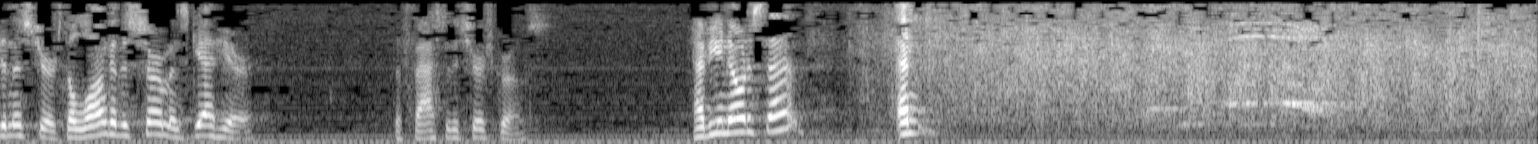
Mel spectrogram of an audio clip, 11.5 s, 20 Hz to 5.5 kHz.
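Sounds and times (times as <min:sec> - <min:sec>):
speech: 0:00.0 - 0:02.1, 0:03.0 - 0:04.2, 0:05.2 - 0:07.2
audience applauding during a sermon in church: 0:06.5 - 0:11.5.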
